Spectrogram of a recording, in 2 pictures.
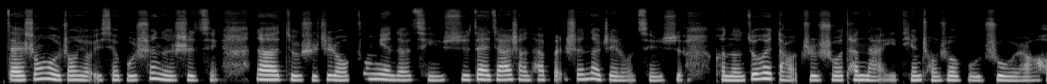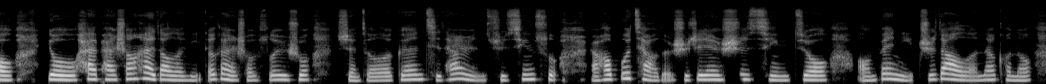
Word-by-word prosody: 在 200 0 +4
生 245 +5 0
活 230 -4 +4
中 205 0 0
有 195 -1 -1
一 205 - -6
些 210 0 -3
不 200 -1 -2
顺 265 +4 -2
的 205 -3 0
事 200 -1 -2
情。 205 +2 -10 0.4
那 215 -2 +6
就 210 -1 -2
是 195 0 -3
这 215 - -1
种 195 -1 +1
负 255 - -11
面 230 -3 +2
的 200 0 -2
情 195 -1 -6
绪， 215 +1 -4
再 220 0 +3
加 215 +1 +2
上 215 -3 -3
他 215 0 -3
本 210 - -9
身 235 -1 -2
的 250 - +2
这 205 -3 -2
种 190 +1 -6
情 185 -1 -7
绪， 195 - -6 0.3
可 220 -2 -4
能 190 -1 +2
就 245 +3 +3
会 265 0 +5
导 205 -7 -4
致 200 -1 -1
说 200 0 -2
他 210 +1 -2
哪 200 -1 -1
一 210 -1 -8
天 200 0 -2
承 185 -2 -4
受 195 -1 -1
不 185 -1 -6
住， 190 -1 0
然 185 0 -5
后 205 -1 +5 0.3
又 210 -3 +8
害 235 +2 +4
怕 225 -1 +1
伤 250 +3 +1
害 265 -3 +6
到 220 -2 +4
了 200 -1 +1
你 190 +2 -5
的 230 +1 -1
感 230 -5 +3
受， 190 -1 -4
所 205 +4 -2
以 215 -1 +2
说 220 +1 0 0.3
选 180 -2 -3
择 180 +1 -2
跟 225 +2 +1
其 200 -4 -4
他 240 +6 0
人 200 -5 -1
去 195 0 -6
倾 230 +4 -1
诉。 225 -2 -2 0.3
然 185 - -2
后 225 +1 +6
不 270 +4 +1
巧 220 -8 -1
的 - - -6
是 200 - -2
这 215 +2 +2
件 215 0 +4
事 230 +1 -1
情 200 -4 -3
就， 205 -1 +2 0.3
嗯， 185 +1 -2
被 250 +1 +2
你 200 -4 0
知 225 0 -2
道 235 -4 +6
了。 195 -1 -2
那 215 +2 -1
可 205 -2 -6
能， 190 +1 -2
210 Hz, 265 characters per minute, -20 LUFS, 195-225 Hz, 0.4 s, 又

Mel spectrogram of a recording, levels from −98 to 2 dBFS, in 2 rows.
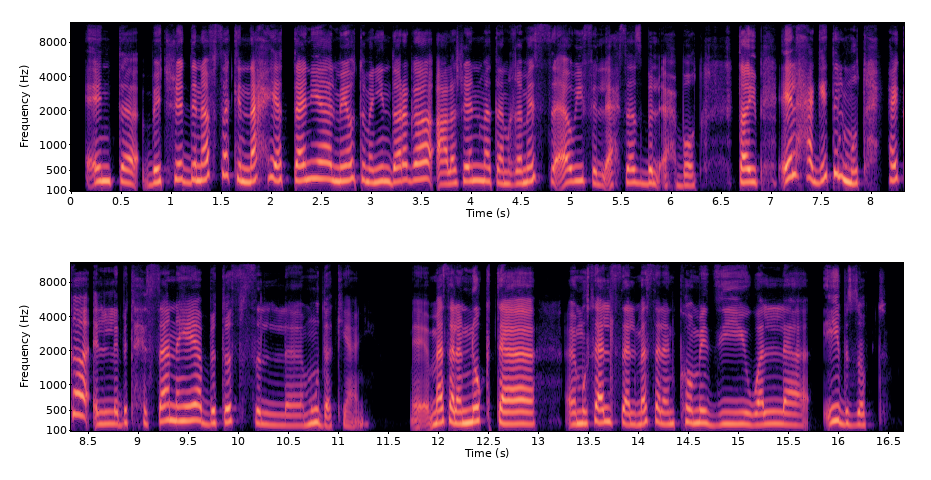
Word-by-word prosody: أنت 275 -3 +1
بتشد 275 +5 0
نَفسك 345 +3 0
الناحية 295 +3 +3
التانية 315 +2 +2
ال180 280 -2 +2
درجة 305 +3 +2
علشان 280 +6 0
ما 280 - +1
تنغمسش 250 +7 -3
أوي 275 +4 0
في 265 -4 -6
الإحساس 255 +3 -5
بالإحباط. 205 -4 -5 0.4
طيب 260 -1 +5 0.2
إيه - - +7
الحاجات 355 -2 0
المضحِكة 300 - +1 0.2
اللي 230 0 -3
بتحسّها 250 +3 -3
إن 295 -1 +3
هي 290 +1 +3
بتفْصِل 240 -4 -3 0.2
مودك 215 -4 -3
يعني؟ 245 - -13 0.5
آآ 285 0 -7
مثلًا 245 +1 +3
نُكتة، 265 0 +4
آآ 230 0 +5 0.3
مسلسل 240 -1 +1
مثلًا 240 -2 -2
كوميدي 230 -3 -2
والّا 220 -1 -3
إيه 290 +2 +1
بالضبط؟ 215 -3 -7
260 Hz, 125 wpm, -25 LUFS, 235-290 Hz, 0.5 s, إيه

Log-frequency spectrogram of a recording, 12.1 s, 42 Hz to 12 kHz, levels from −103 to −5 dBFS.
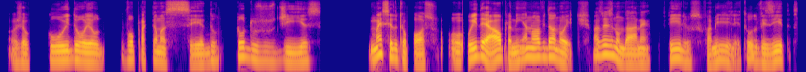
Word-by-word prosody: Hoje 95 +1 -7
eu 95 - -1 0.3
cuido, 110 0 +3
eu 95 -2 +3 0.3
vou 115 +1 -2
pra - - -5
cama 100 -4 -1
cedo, 90 +5 -3 0.3
todos 135 -7 -1
os 100 -1 -11
dias, 100 +1 -4 0.8
o - - -3
mais 180 - +4
cedo 130 -1 +2
que - - -4
eu - - +1
posso. 90 +1 -1 0.2
O 105 - -1
o 125 +2 +4
ideal 145 -3 +8
pra 100 - -2
mim 100 +2 0
é - - 0
21:00, 145 -4 +1
às - - -2
vezes 175 -1 +2
não 135 -10 +1
dá, 90 -1 +2
né, 90 0 -2 0.3
filhos, 120 -6 -2
família 105 +6 -3
e - - -18
tudo, 60 +7 -4
visitas. 100 +4 -2
105 Hz, 170 wpm, -25 LUFS, 95-125 Hz, 0.8 s, ideal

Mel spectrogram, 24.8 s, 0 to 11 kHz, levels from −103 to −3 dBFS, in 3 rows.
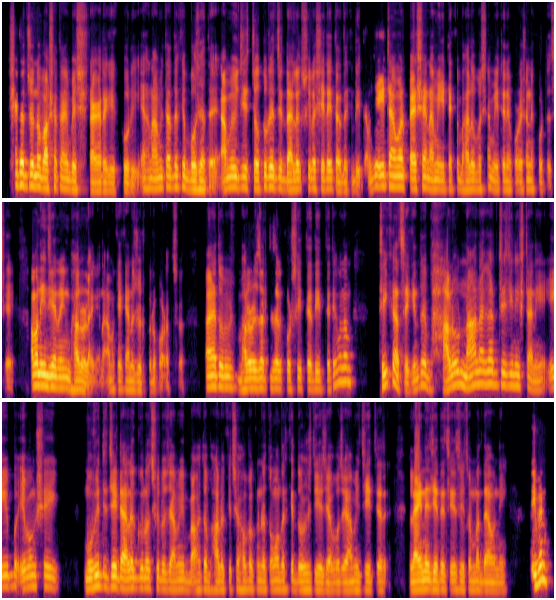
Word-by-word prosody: সেটার 160 -2 +5
জন্য 150 -2 +6
বাসাতে 120 +1 +1
আমি 120 - +1
বেশ 105 - 0 0.2
রাগারাগি 95 -1 +2
করি। 95 - -1
এখন 120 0 -4
আমি 130 +2 -1
তাদেরকে 140 +1 +1
বোঝাতে, 105 -1 +2 0.2
আমি 130 - +2
ওই 130 - +1
যে - - +2
চতুরে 135 +5 +3
যে 125 - +2
ডায়ালগ 110 +2 +4
ছিল 130 - -4
সেটাই 115 0 +1
তাদেরকে 95 -1 -3
দিতাম, - - -8
যে - - +3
"এটা 145 +1 +3
আমার 140 -1 +4
passion 120 +2 +5
আমি 115 - 0
এটাকে 105 +2 -5
ভালোবাসি, 110 0 -2
আমি 115 - -4
এটা - - -3
নিয়ে 100 -2 -6
পড়াশোনা 105 +2 -5
করতে - - -9
চাই। - - -8 0.3
আমার 155 +2 +7
ইঞ্জিনিয়ারিং 135 -2 +5
ভালো 110 0 +3
লাগে - - -8
না - - -10
আমাকে 105 +1 -6
কেন 105 - -2
জোর 100 - -5
করে - - -9
পড়াচ্ছো?" - - -12 0.4
অ্যা 140 +1 +6
তো - - +4
বেশ 135 -1 -1 0.2
ভালো 115 +2 +4
রেজাল্ট-টেজাল্ট 120 -1 -1
করছি 115 +1 -5
ইত্যাদি, 115 -2 -2
ইত্যাদি। 115 +5 -7
আমি - - -6
বললাম, 200 -1 -2 0.4
"ঠিক 155 +3 +2
আছে - - -2
কিন্তু 110 +7 -3 0.3
ভালো 150 - +3 0.2
না - - +5
লাগার 170 0 0
যে 160 - 0
জিনিসটা 145 -2 -2
নিয়ে" 105 +2 -7 0.2
এব 140 0 -2 0.2
এবং 135 +3 -1
সেই 135 -2 -1 0.5
মুভিতে 140 +4 +2
যে - - +7
ডায়ালগ 120 +1 +4
গুলো 125 0 0
ছিল 130 -3 -5
যে, - - 0
"আমি 110 +1 -3
বা - - -1
হয়তো 105 +2 -3
ভালো 100 0 -2
কিছু - - -8
হবে 110 0 -4 0.3
তোমাদেরকে 110 +1 -4
দোষ 100 0 0
দিয়ে 100 -2 -1
যাবো 95 0 -2
যে - - 0
আমি 100 +1 -4
যেটা 100 -2 -2 0.5
লাইনে 110 +2 +7
যেতে 110 0 +2
চেয়েছি 105 0 -4
তোমরা 105 0 -4
দেওনি।" 95 -1 -2 0.5
ইভেন 215 +8 +6
115 Hz, 220 wpm, -23 LUFS, 105-135 Hz, 0.5 s, আমার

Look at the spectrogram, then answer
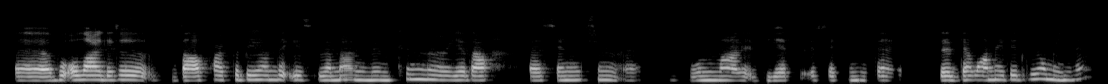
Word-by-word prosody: aaa, 180 0 +5
bu 205 - +3
olayları 210 -1 +3 0.3
daha 185 0 +6
farklı 200 +2 -4
bir 215 - +1
yönde 210 0 0
izlemen 200 0 -1
mümkün 200 +3 -1
mü 220 -3 +1
ya 200 0 -1
da, 195 0 +4 0.4
aaa, 185 0 +1
senin 195 +2 -3
için, 205 0 -5
eee, 180 0 -12 0.5
bunlar 185 -2 0
diyet, 185 +1 -4
eee, 195 - -11
şeklinde 190 0 -6 0.7
de 190 -1 +2
devam 205 0 +1
edebiliyor 215 +4 -2
mu 225 -3 +1
yine? 240 +12 -9
200 Hz, 135 wpm, -23 LUFS, 190-210 Hz, 0.7 s, daha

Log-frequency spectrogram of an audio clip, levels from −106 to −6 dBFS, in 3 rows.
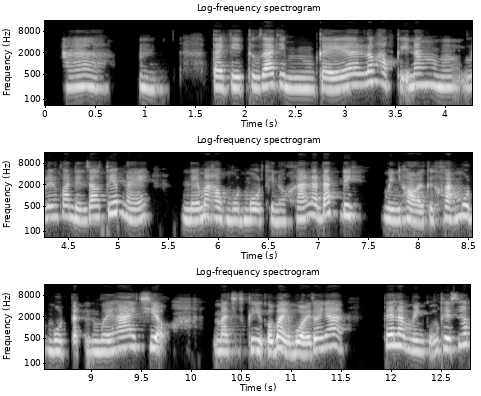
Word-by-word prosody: À, 220 -1 -4 0.3
ừm. 220 -3 -4 0.6
Tại 215 -1 0
vì 210 -1 0
thực 220 - -2
ra 245 +2 +5
thì 250 - -3 0.3
cái 215 +6 +1
lớp 300 - +2
học 270 -4 -4
kỹ - - -4
năng, 260 +2 -2
ưm, 220 0 -5
liên 255 +2 -2
quan 265 -1 -1
đến 210 -2 -2
giao 250 +1 +2
tiếp 325 +2 +2
này 225 -5 -2
ấy, 235 +5 -3 0.3
nếu 210 0 -1
mà 270 - +3
học 235 -3 -1
1:1 205 0 -3
thì 210 - -5
nó 195 0 -6
khá 225 +1 +3
là 290 - +2
đắt 290 +4 +4
đi. 285 - +2 0.3
Mình 215 -4 -1
hỏi 205 -4 +2
cái - - -3
khóa 235 -1 +2
một 260 -1 -1
một 220 -1 -1
tận 205 - +3 0.2
12.000.000 275 +6 +3 0.5
mà 220 0 +1
ch 215 - -7
thì 240 -2 +1
có 210 - +6
7 205 - +8
buổi 190 -1 +5
thôi 245 - +3
nhá. 310 +3 +3 0.4
Thế 320 +1 +6
là 315 -1 +7
mình 225 -5 -1
cũng 225 - -5
thấy 260 - +4
xót 330 +7 -1
230 Hz, 245 wpm, -22 LUFS, 215-260 Hz, 0.6 s, 7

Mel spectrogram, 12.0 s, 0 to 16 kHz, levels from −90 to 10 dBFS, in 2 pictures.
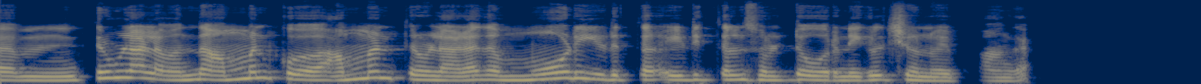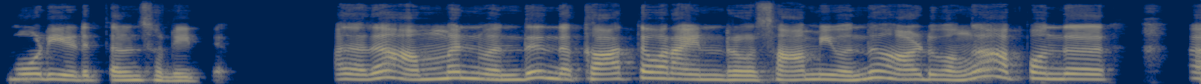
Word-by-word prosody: ம் 170 0 -2
திருவிழால 280 -1 +3
வந்து 200 +4 0
அம்மன் 265 +6 0
கோ 230 - +1 0.2
அம்மன் 270 +8 +1
திருவிழால 185 -3 +1
இந்த 195 - +1 0.2
மோடி 260 +5 +1
எடுத்தல் 200 -1 -3
இடித்தல்ன்னு 200 +1 -3
சொல்லிட்டு 180 +2 -2
ஒரு 175 - -2
நிகழ்ச்சி 190 +3 -1
ஒண்ணு 160 -2 -2
வைப்பாங்க. 150 0 -10 1.0
மோடி 225 0 +1
எடுத்தல்ன்னு 185 0 -2
சொல்லிட்டு. 160 - -3 0.6
அதாவது 225 +5 +2 0.2
அம்மன் 250 +5 +1
வந்து 205 +4 +1
இந்த 235 -4 +2
காத்தவராயன்ன்ற 230 -4 +2
ஒரு 185 - -5
சாமி 200 +2 +2
வந்து 210 +10 0
ஆடுவாங்க. 210 +1 0 0.2
அப்ப 280 - -15
அந்த 230 0 +1 0.6
ஹ - - +1
205 Hz, 155 wpm, -23 LUFS, 185-235 Hz, 1.0 s, திருவிழால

